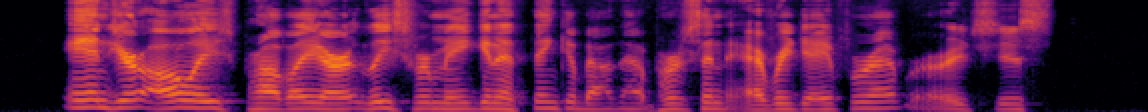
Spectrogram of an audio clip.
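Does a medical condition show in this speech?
Yes: cerebral palsy; pretty able-bodied, gets around pretty well.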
